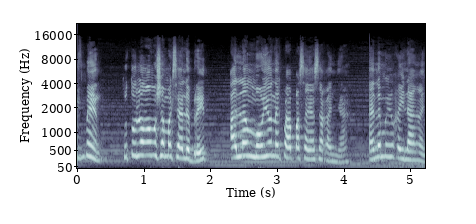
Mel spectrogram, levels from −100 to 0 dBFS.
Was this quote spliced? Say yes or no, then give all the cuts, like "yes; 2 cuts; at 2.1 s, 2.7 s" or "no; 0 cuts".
yes; 2 cuts; at 2.1 s, 4.3 s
